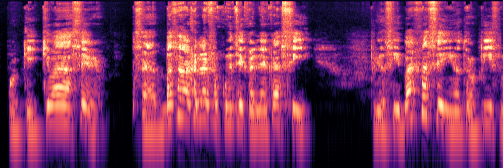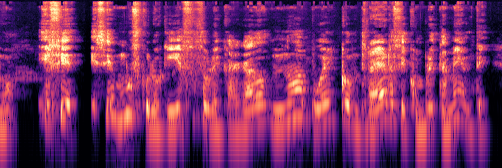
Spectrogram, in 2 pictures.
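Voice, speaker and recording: A man's voice: fairly high pitch, lively intonation, a little fast, darkish tone, husky. A young man giving a casual medical lecture, chatty, with rhetorical questions and slangy asides.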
